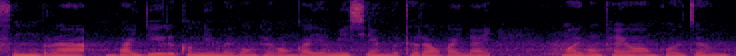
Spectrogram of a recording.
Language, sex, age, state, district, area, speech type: Bodo, female, 18-30, Assam, Kokrajhar, rural, spontaneous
